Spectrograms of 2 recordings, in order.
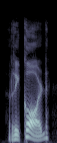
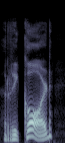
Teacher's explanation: If you stress the second syllable, record, it's a verb, an action. Please record this. But if you stress the first syllable, record, it becomes a noun, a thing. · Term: the stress shift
